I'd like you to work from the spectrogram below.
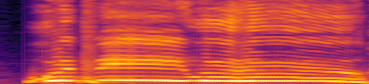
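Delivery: very high, loud whoop; squealed, jubilant hurrah; cheering. A narrator's reading. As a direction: whoop long with sudden joy. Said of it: "cried the animals of the zoo".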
